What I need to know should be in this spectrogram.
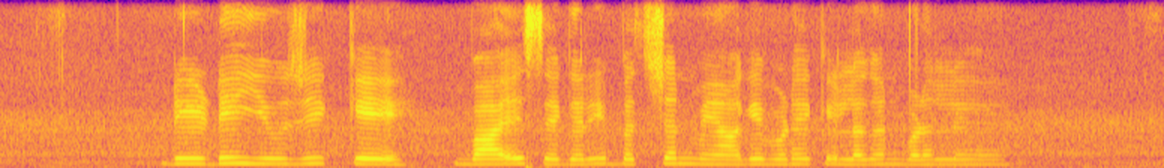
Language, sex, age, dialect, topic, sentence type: Magahi, female, 18-24, Central/Standard, agriculture, statement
